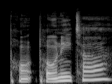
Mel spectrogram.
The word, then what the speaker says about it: Ponyta: I don't know a lot about Pokemon, but Ponyta?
